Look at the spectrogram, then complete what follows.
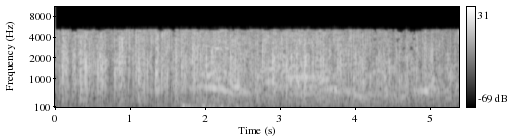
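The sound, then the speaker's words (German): A large crowd breaks into loud, sustained applause at the opening of a horse-riding tournament, a dense, steady wash of clapping that keeps going without a pause, with faint voices mixed into the roar. “Donnernder Applaus für diese markigen Worte.”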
